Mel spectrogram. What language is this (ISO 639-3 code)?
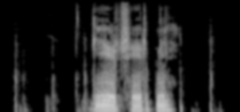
xka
